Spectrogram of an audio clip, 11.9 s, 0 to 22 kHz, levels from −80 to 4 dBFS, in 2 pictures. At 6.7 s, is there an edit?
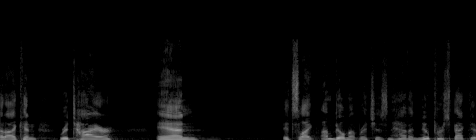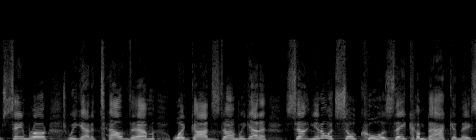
yes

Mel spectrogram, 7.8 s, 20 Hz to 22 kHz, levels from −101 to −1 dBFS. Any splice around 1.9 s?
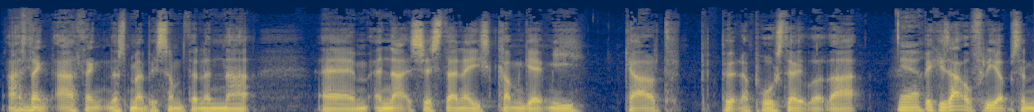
no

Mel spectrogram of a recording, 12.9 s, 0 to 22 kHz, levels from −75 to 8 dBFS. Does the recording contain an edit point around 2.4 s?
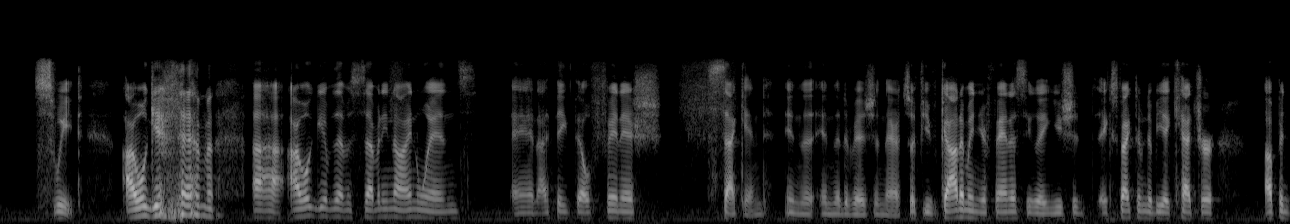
no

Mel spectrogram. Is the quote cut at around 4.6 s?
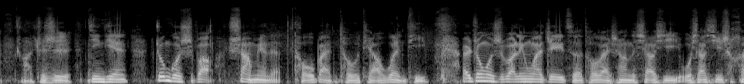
no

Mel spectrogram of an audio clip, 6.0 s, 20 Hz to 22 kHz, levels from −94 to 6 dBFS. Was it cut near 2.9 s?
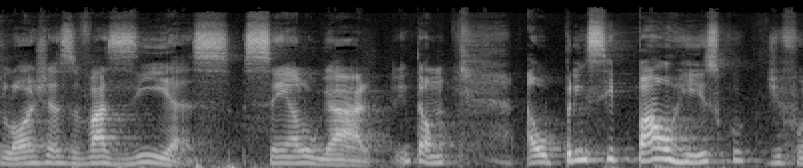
yes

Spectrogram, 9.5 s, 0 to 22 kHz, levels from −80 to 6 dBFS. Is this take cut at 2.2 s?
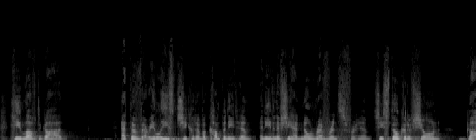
yes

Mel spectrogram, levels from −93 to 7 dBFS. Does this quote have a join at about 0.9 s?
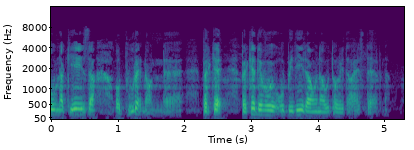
yes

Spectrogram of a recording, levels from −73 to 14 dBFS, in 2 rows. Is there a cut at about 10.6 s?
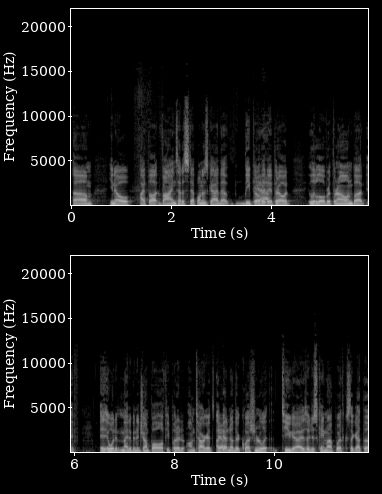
no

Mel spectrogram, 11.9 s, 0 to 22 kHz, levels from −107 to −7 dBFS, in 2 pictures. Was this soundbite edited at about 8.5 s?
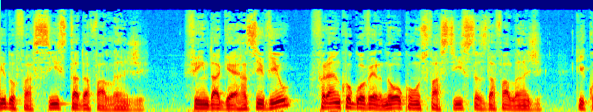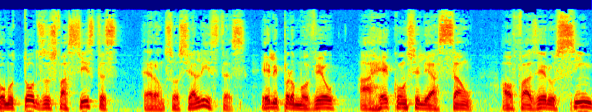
no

